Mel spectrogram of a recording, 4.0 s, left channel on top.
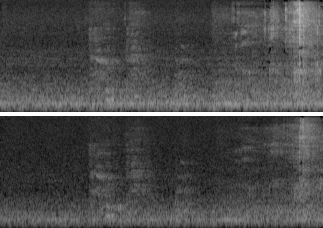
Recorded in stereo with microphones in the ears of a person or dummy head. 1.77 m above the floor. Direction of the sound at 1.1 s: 5° left (ahead or behind).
